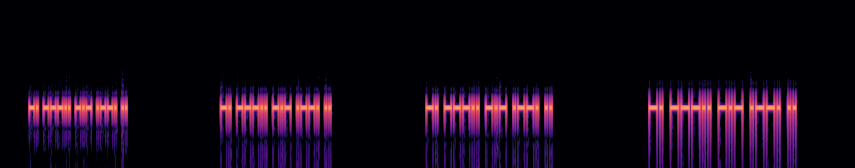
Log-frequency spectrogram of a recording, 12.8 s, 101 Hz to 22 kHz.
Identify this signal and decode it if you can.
Morse code, heard as a keyed tone, about 36 wpm, 700 Hz. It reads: N8KPI N8KPI N8KPI N8KPI
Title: Speed Racing - USA 1x3 Call Signs 30wpm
